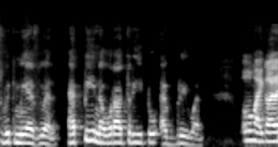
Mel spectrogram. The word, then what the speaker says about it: Navaratri: n to everyone and yes if you can pronounce with me as well happy navaratri to everyone oh my God I cannot pronounce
